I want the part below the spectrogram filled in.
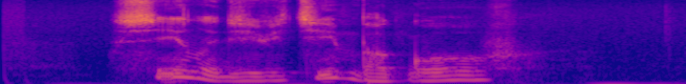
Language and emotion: Russian, sad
